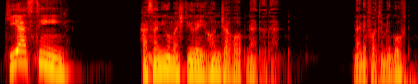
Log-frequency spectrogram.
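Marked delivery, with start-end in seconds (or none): 0.1-1.0 high-pitched call down from above; shouting. A narrator's reading. Old woman calls from the top of the valley, shouting. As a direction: call out to someone unseen below. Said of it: "ننه خانوم از بالای دره داد زد".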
